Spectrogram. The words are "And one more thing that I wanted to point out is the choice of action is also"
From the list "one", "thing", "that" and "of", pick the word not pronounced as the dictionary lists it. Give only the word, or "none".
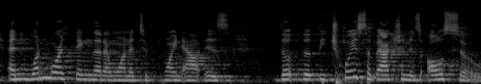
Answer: none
